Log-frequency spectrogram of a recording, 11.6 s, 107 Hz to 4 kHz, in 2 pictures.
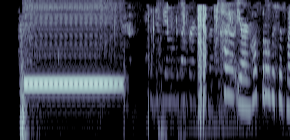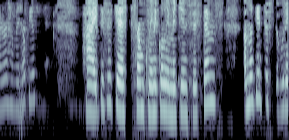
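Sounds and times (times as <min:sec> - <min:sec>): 
faint uneven telephone line noise: 0:00.4 - 0:04.4
telephone dial tone on a call to a hospital line: 0:00.5 - 0:02.6
speech: 0:04.8 - 0:06.8, 0:07.5 - 0:11.5.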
